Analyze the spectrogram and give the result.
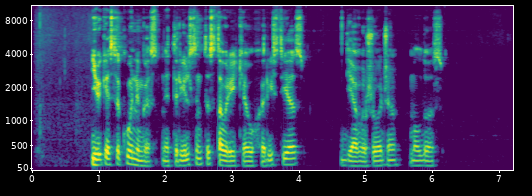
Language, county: Lithuanian, Panevėžys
